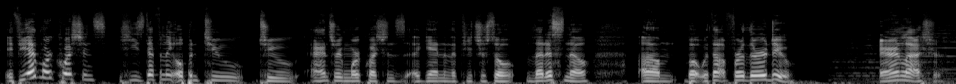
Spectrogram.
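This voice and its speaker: A man's voice: fairly high pitch, lively intonation, a little fast, no echo, faint music behind. Keen male host, slightly off-mic. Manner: enthusiastic, with small restarts and fillers. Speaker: podcast host. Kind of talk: episode introduction. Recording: voice a bit far from the mic.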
